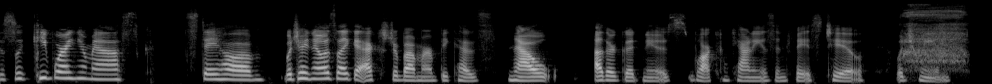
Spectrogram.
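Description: In a very clean recording with a silent background and a dry, close sound with no echo, a woman talks in a plain, everyday voice at medium pitch, with lively intonation and a fairly slow pace. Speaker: podcast co-host.

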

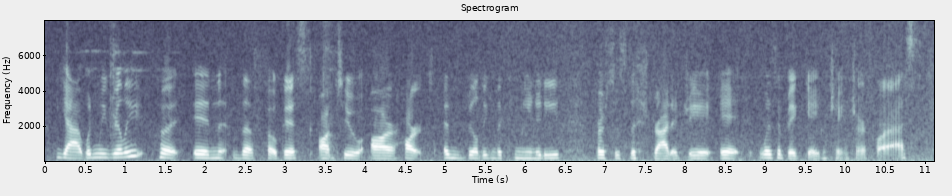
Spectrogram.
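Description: Amid noticeable background noise, a woman at a medium pitch speaks at a fairly slow pace with fairly even intonation. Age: 20s. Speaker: podcast host and self love coach. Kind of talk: casual chat.

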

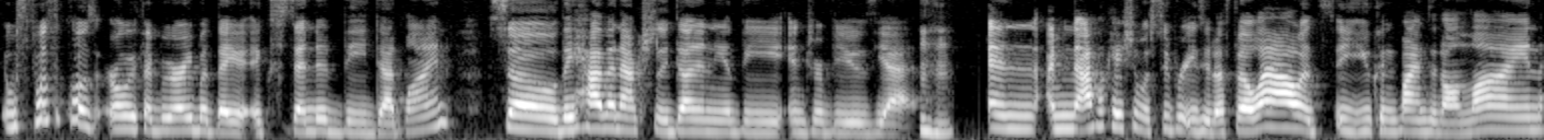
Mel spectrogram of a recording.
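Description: Over a very clean recording with a silent background, a woman with an ordinary speaking voice talks fairly quickly at a fairly high pitch with ordinary pitch variation. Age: 20s. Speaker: aspiring local politician. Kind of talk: interview.

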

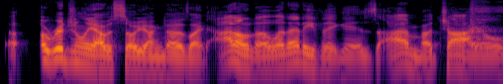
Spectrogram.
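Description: Talking at a fairly quick pace, a man with medium pitch and lively intonation has a plain, everyday voice. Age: 30s. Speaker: movie fan guest. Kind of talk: casual chat.

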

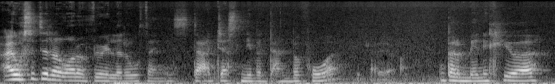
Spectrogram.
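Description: With a New Zealand accent, a woman speaks at a fairly low pitch and fairly quick pace with lively intonation, amid noticeable background noise and audible room echo. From New Zealand (Wellington). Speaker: author. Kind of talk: interview.

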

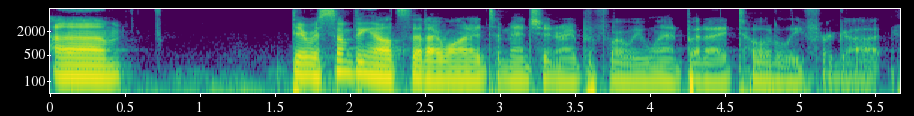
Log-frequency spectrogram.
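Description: In a plain, everyday voice, a man speaks at a medium pitch and moderate pace with ordinary pitch variation, in a very clean recording with a silent background. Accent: American. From New Jersey. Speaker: podcast co-host. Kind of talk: casual chat. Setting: hotel room.

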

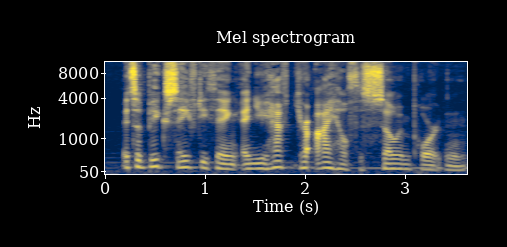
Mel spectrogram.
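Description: There is vocal fry in this man's voice. His pitch varies in an ordinary way. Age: 30s. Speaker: podcast co-host. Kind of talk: casual chat.

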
